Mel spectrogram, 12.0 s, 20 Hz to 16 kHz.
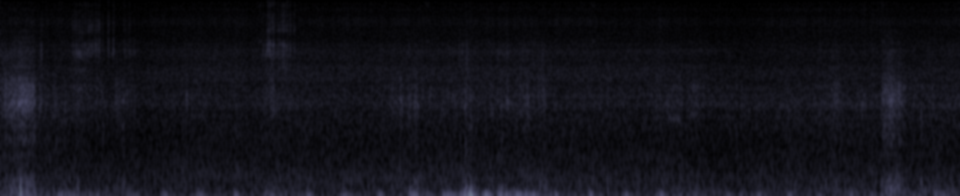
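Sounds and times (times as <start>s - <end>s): wind rumble on microphone: 3.8s - 12.0s.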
